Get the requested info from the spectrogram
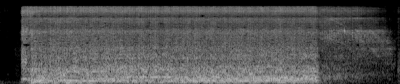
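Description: Power sander run against the sheet-metal fender for about three seconds, then let go and spinning down near the end. It is knocking back the black marker guide coat so that the high spots in the dented panel show up.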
